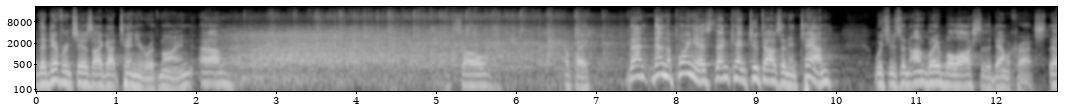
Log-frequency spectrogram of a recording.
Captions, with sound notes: The difference is I got tenure with mine. >> [LAUGH] [APPLAUSE] >> The point is then came 2010, which was an unbelievable loss to the Democrats.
